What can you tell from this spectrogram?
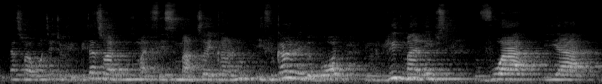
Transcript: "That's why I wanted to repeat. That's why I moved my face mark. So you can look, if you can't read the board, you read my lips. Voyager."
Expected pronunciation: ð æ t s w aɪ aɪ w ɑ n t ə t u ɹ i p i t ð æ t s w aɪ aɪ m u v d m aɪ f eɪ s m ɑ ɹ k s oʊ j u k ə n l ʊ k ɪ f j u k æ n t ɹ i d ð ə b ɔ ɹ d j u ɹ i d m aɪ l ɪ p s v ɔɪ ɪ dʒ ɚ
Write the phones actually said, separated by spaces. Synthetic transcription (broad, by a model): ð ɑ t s w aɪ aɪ w ɑ n t ə t u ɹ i b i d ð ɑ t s w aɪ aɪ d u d m aɪ f eɪ s m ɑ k s oʊ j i k ə n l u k ɪ f j u k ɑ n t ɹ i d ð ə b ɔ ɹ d j u ɹ i d m aɪ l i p s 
